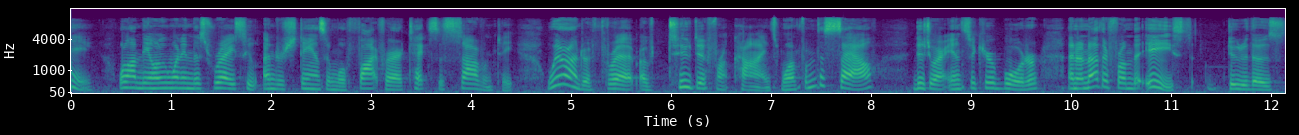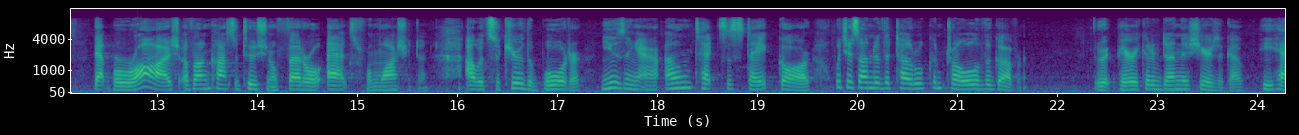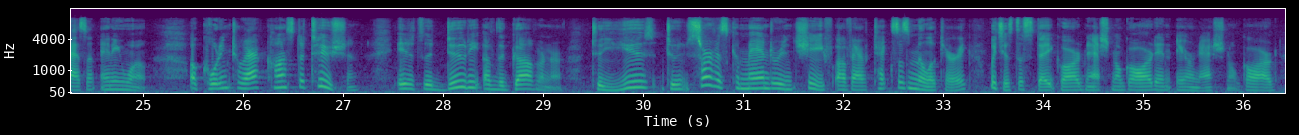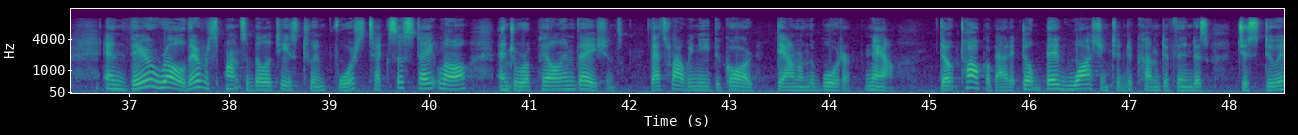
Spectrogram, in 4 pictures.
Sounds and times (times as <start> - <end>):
Speech: 0.0 - 21.7, 22.4 - 48.5.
